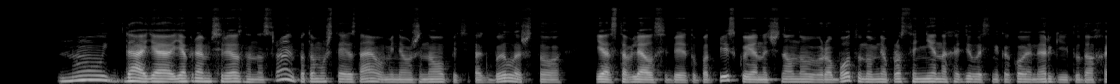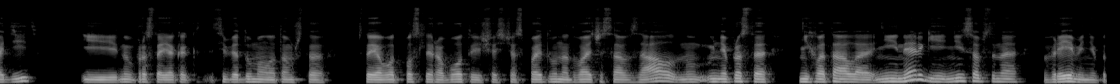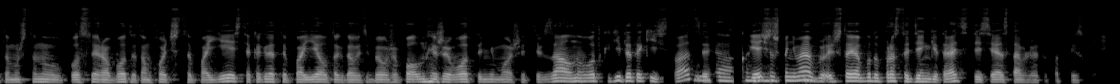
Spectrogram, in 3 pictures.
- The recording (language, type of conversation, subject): Russian, advice, Как сохранить привычку заниматься спортом при частых изменениях расписания?
- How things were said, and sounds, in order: laughing while speaking: "полный"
